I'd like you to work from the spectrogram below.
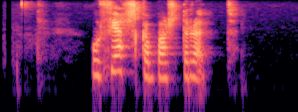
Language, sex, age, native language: Icelandic, female, 40-49, Icelandic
